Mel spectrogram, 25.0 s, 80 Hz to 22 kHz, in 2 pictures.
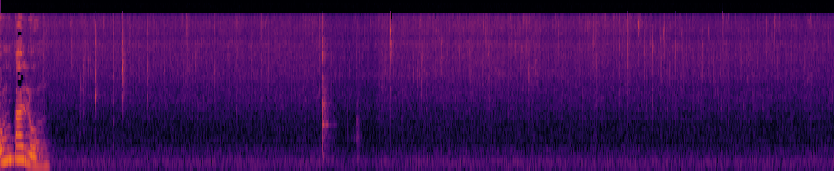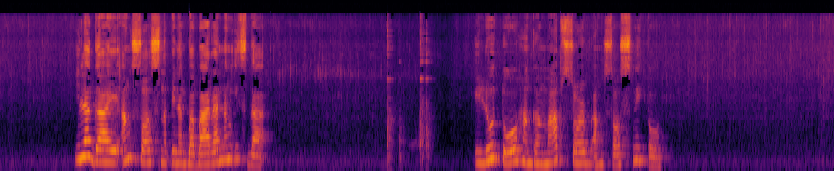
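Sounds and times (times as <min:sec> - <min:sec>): oil sizzling in a wok: 0:00.0 - 0:25.0
spatula stirring in pan: 0:22.6 - 0:25.0.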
